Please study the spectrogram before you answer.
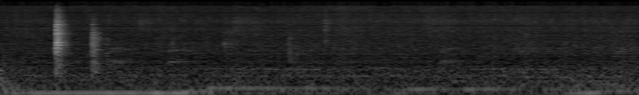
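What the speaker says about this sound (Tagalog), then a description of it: "Pwede na nating ihulog yung patatas para lumambot." Two quick clattering knocks of potatoes dropping into a boiling pot of chicken curry, followed by a low steady hum and quiet kitchen background.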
